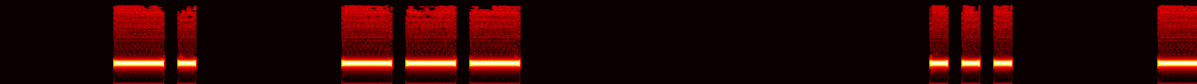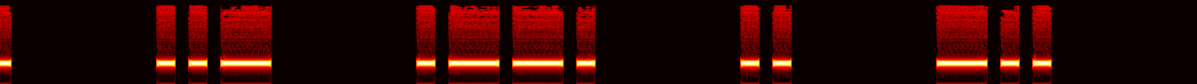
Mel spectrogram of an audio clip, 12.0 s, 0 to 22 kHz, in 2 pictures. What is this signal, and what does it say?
Morse code, heard as a keyed tone, about 15 wpm, spaced as for 8 wpm, 1000 Hz. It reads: NO STUPID
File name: qotdfiles / 8wpm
